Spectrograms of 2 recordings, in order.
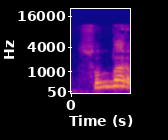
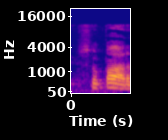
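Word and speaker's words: ਸੁਭਰ: ना मिटिया जाई रे सुभर भरे ना होव ने य सुपर नहीं बोलना सुभर उच्चारण करना है इस द अर्थ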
